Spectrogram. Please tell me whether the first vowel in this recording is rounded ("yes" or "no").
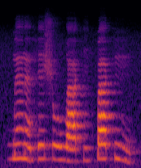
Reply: no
